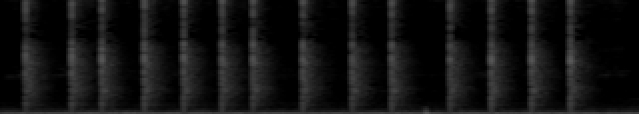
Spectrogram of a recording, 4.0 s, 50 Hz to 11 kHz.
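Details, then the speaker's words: Bench test of a Mercury outboard distributor trigger (third backup) for a 1972 1150: sharp crisp snaps about four per second, evenly spaced over a faint hum; sparks on each rotation, trigger good. "You can definitely hear it a lot better. So I got a good trigger in here."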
